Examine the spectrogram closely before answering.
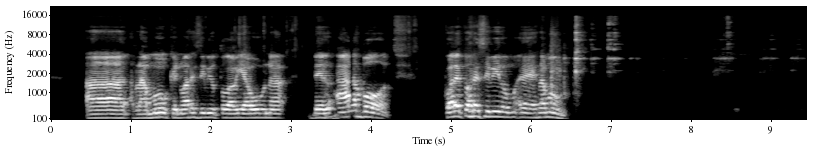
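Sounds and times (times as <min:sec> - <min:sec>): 
speech: 0:00.4 - 0:06.6
metal Boston Marathon medals clinking together: 0:06.2 - 0:07.4, 0:08.3 - 0:09.4.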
